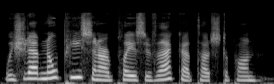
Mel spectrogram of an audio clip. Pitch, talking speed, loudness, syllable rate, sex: 225 Hz, 285 wpm, -18 LUFS, 6.5 syllables/s, female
